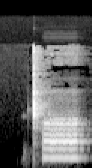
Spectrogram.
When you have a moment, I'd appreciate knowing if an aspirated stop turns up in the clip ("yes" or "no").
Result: yes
